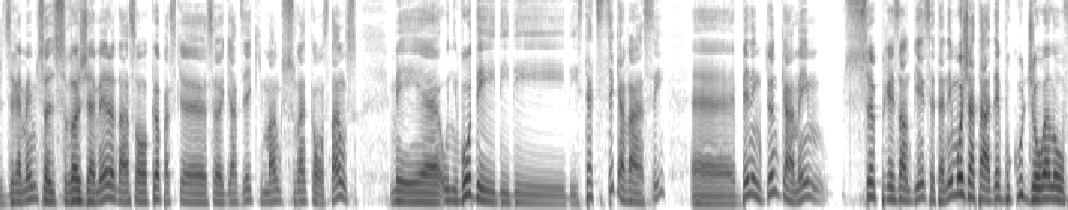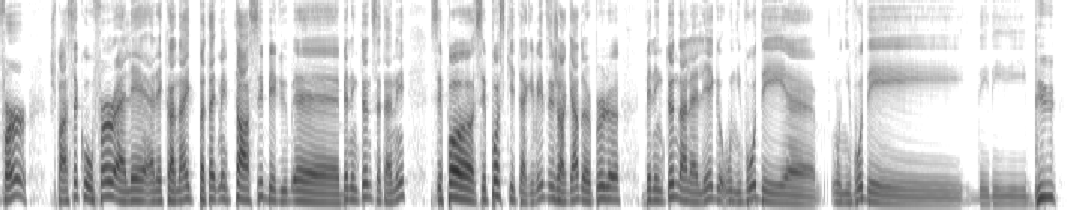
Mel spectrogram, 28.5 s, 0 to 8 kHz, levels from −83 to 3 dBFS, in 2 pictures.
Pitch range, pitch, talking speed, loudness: 130-175 Hz, 150 Hz, 195 wpm, -27 LUFS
